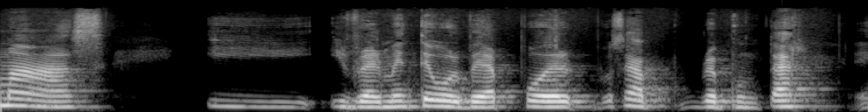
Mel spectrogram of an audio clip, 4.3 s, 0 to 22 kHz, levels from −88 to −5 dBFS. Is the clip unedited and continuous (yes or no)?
yes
